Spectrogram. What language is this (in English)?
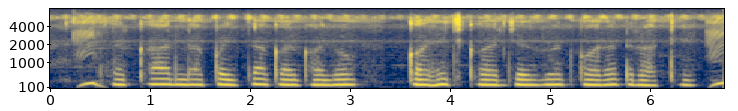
Chhattisgarhi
